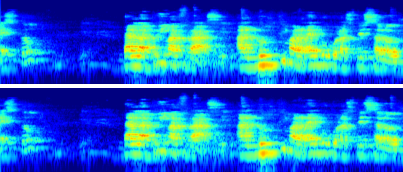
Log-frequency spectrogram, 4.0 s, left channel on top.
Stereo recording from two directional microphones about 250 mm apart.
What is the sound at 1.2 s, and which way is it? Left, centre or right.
Speech, centre.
